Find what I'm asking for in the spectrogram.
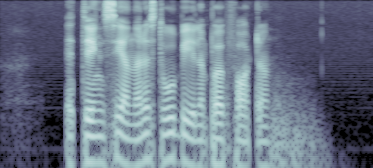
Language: Swedish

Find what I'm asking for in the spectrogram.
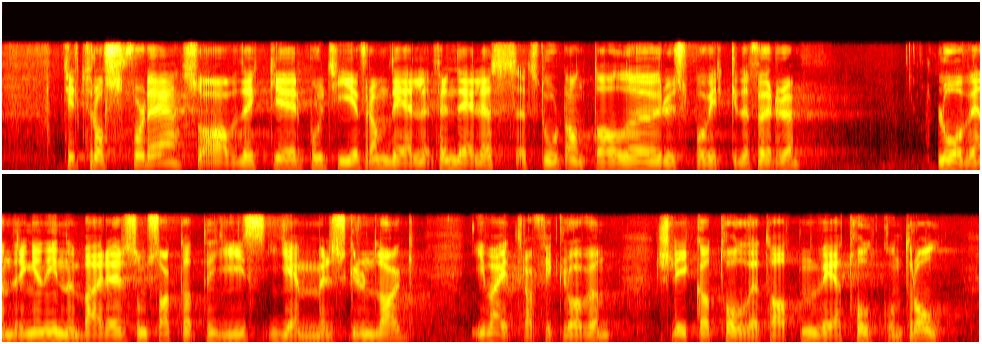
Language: Norwegian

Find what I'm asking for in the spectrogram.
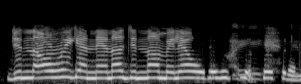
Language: Punjabi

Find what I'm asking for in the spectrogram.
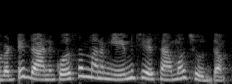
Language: Telugu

